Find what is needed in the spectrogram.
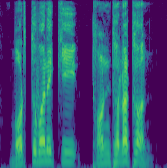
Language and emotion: Bengali, neutral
